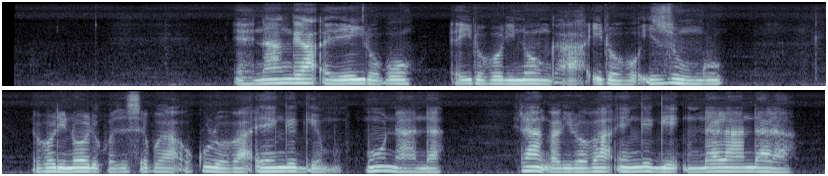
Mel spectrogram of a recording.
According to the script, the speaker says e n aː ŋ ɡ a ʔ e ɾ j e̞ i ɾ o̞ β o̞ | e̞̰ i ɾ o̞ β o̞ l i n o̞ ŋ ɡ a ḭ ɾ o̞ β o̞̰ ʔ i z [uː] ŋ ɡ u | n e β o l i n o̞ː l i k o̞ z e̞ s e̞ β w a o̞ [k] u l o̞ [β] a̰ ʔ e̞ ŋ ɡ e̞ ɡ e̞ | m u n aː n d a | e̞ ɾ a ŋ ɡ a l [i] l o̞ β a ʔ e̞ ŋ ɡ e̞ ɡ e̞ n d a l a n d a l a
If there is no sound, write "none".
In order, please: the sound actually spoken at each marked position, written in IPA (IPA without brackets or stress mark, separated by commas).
uː, k, β, i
